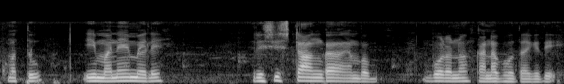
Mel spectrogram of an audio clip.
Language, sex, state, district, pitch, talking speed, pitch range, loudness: Kannada, male, Karnataka, Koppal, 155 Hz, 95 wpm, 140-160 Hz, -18 LUFS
